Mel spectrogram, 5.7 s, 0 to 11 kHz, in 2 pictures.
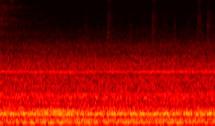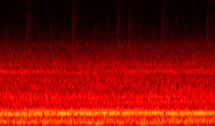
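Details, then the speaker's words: Tractor diesel pulling a massive load uphill at about 4.3 mph, 7–8% slippage, engine load 107–108%, burning about 31 gallons per acre: deep, labored drone with no rise in revs, engine lugging under heavy load, recovering at hilltop. "you can see already he's starting to struggle to get up this hill and you got about eight percent 7% slippage on it engine loads got up to 108 percent"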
